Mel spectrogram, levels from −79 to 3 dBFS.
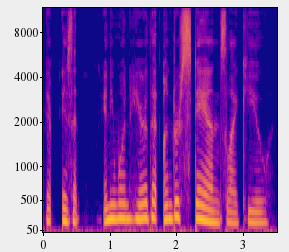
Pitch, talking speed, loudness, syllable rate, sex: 195 Hz, 135 wpm, -17 LUFS, 5.2 syllables/s, female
